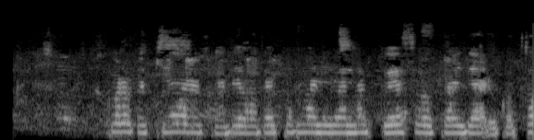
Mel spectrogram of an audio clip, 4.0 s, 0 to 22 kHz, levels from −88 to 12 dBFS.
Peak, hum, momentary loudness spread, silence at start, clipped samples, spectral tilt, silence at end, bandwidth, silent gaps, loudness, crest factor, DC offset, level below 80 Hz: -12 dBFS; none; 17 LU; 0.1 s; under 0.1%; -5 dB/octave; 0 s; 10.5 kHz; none; -28 LUFS; 18 dB; under 0.1%; -64 dBFS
